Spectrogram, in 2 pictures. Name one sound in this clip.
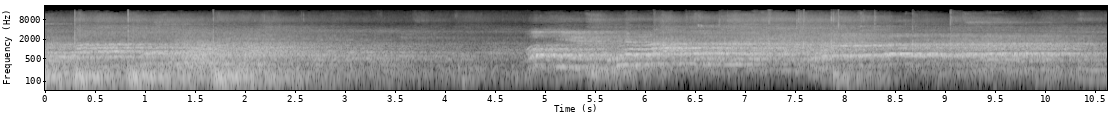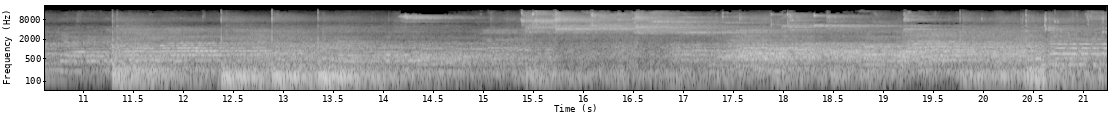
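Men shout and call out across an echoing hall.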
